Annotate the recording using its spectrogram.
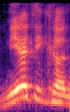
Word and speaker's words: Niantic: 你 Niantic，Niantic 对 Niantic 呢跟高通合作，呃，要打造出一个 AR 头盔的范本，让人可以在真实的世界跟虚拟做结合，然后玩游戏，然后会结合。那个 Niantic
